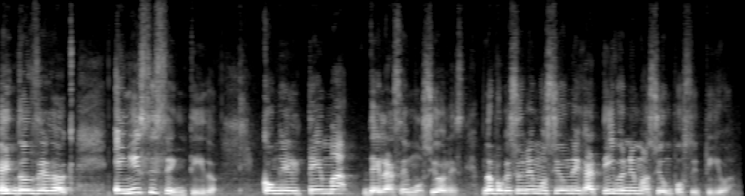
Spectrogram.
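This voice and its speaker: A woman's voice: on the high side, animated, normal speed, a little mellow. A woman hosting an interview, asking reflective, probing questions. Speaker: interview host. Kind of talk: conversational interview.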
